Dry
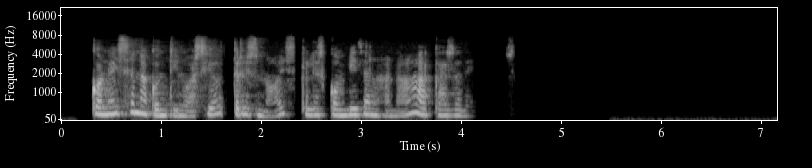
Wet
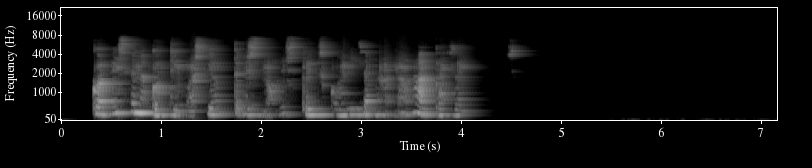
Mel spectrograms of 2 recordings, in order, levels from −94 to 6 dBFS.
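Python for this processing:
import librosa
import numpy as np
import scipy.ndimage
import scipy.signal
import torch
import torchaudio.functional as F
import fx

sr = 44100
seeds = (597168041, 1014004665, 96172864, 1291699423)

y = fx.rattle_buzz(x, sr, strikes_db=-41.0, level_db=-29.0)
y = y * (1.0 - 0.91 / 2.0 + 0.91 / 2.0 * np.cos(2.0 * np.pi * 5.3 * (np.arange(len(y)) / sr)))
y = fx.comb_fb(y, sr, f0_hz=69.0, decay_s=0.46, harmonics='all', damping=0.0, mix_pct=100)
y = F.gain(torch.from_numpy(y), 1.5).numpy()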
